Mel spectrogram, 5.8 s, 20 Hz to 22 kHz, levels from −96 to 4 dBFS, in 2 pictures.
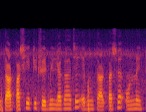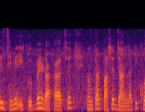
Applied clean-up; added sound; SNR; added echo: none; none; none; none.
